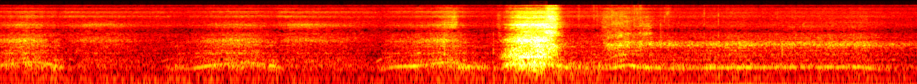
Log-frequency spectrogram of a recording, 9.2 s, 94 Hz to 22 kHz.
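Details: Small travel CPAP (DreamStation Go, AirMini or Transcend) running at 10 cmH2O with flex 3: steady low blower hum, pitch rising and falling gently with each breath cycle.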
